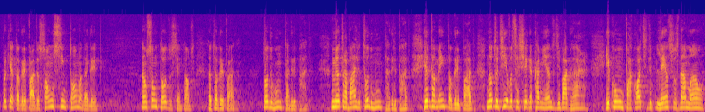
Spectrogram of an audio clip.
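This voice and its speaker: A young Brazilian pastor with a Brazilian Portuguese accent preaches an animated sermon, acting out little scenes and prayers in different voices. His voice is a little high and he talks fairly quickly.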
